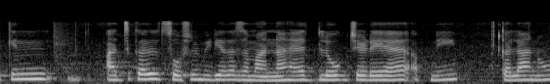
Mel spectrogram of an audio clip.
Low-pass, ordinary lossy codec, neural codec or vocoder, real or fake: none; none; none; real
